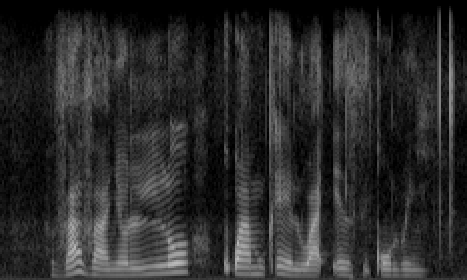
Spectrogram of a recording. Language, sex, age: Xhosa, female, 20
